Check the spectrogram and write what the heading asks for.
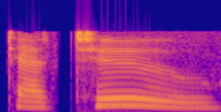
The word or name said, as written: tattoo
